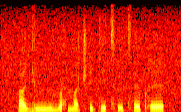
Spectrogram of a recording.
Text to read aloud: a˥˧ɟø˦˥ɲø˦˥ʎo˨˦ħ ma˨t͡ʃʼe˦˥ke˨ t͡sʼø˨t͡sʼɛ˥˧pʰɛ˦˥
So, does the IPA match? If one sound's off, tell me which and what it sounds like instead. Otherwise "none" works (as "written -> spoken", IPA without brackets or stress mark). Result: none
